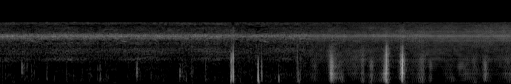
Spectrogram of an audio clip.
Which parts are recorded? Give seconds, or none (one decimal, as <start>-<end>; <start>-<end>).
0.0-3.1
